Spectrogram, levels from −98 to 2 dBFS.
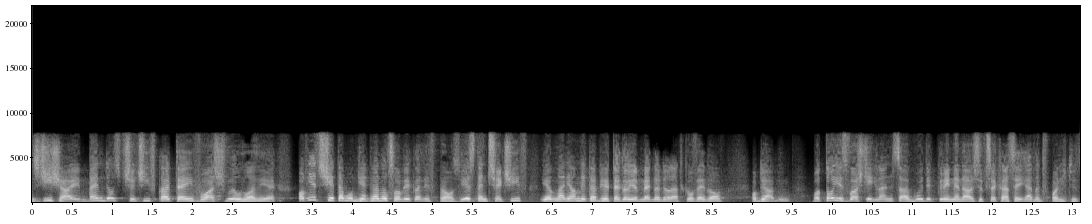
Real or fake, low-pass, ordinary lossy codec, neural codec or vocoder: fake; none; none; codec, 16 kHz, 0.5 kbps, X-Codec, HuBERT features, trained on general audio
